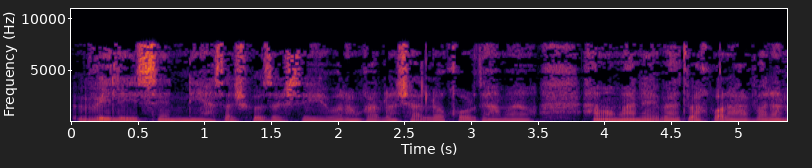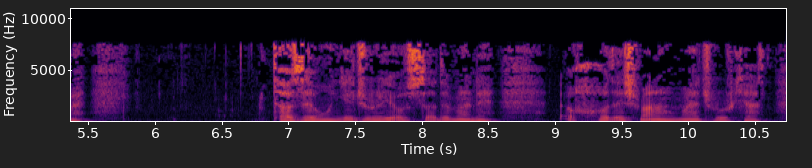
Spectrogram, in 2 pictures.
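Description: A man's voice: fairly high pitch, steady tone, vocal fry, dark tone, husky, voice pushed up, exaggerated voice. A man voicing a desperate young male guard who begs tearfully and pities himself. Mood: pleading. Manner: begging, self-pitying. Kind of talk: audiobook character voice. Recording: muffled lo-fi recording.

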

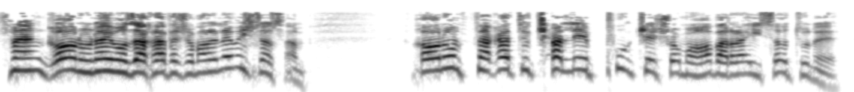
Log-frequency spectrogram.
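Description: A man voicing an indignant arrested bank clerk in his thirties, protesting in a shrill, outraged way in a storybook reading. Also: lively intonation, creaky, slightly rough, no room sound, lo-fi sound. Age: 30s.

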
